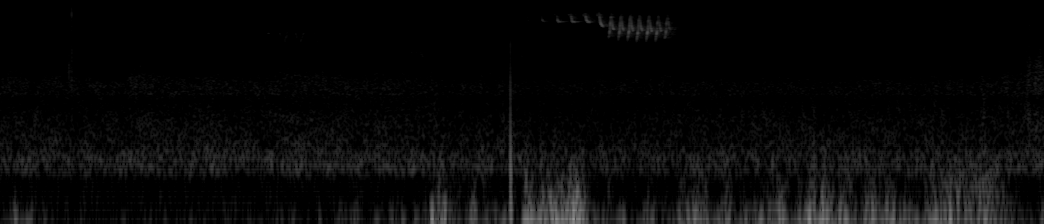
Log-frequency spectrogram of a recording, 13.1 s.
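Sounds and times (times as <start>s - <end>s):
faint bird chirps: 2.7s - 9.7s
songbird trilled song: 4.7s - 9.5s.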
